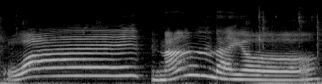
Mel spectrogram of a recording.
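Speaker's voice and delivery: sudden high startled what; mock surprise, high then flat; surprised what. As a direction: jump up in pitch, startled. Acted surprised quote.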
